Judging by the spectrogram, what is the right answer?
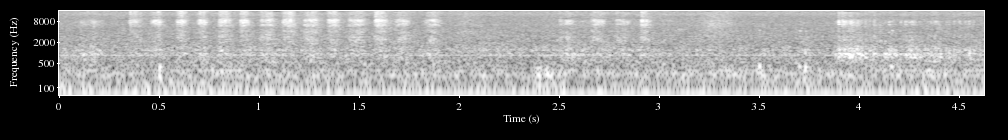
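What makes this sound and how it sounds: A black felt-tip marker tip, held in hand, scratches and rubs across a flat white paper sheet with ink knot designs while inking lines. Soft, quiet, bright scratchy strokes come in short rhythmic bursts over a steady low hum.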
